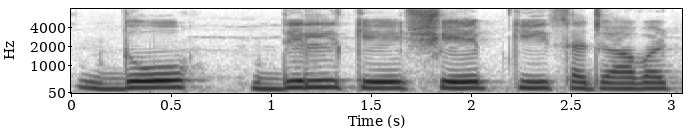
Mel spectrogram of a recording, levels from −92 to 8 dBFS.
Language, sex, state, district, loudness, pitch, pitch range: Hindi, female, Madhya Pradesh, Bhopal, -13 LUFS, 215 Hz, 205-230 Hz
